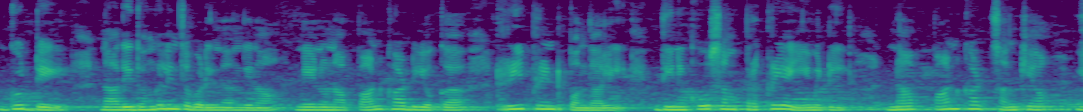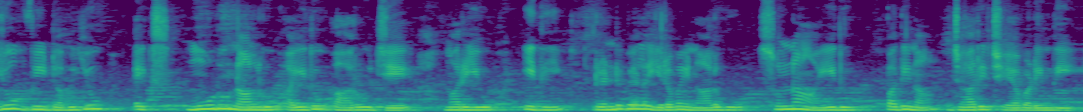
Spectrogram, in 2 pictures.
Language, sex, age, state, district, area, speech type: Telugu, female, 18-30, Andhra Pradesh, Bapatla, rural, read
